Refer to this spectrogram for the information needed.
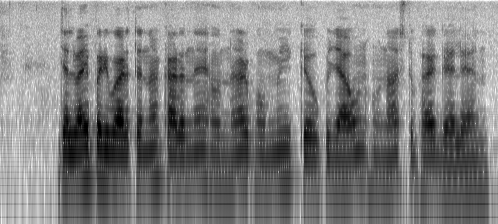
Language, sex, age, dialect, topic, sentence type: Maithili, female, 60-100, Southern/Standard, agriculture, statement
